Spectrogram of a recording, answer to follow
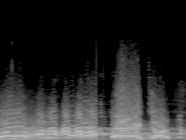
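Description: A man laughing mockingly in the voice of a possessed character, taunting those around him, over a low steady drone.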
